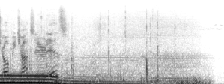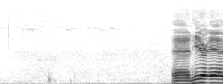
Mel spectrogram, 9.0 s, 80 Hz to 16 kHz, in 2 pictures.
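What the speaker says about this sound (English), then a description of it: "Now I hear a heavier truck coming through, another one of our trophy trucks." A heavy trophy truck roars past at the NORRA 500 off-road race, its loud engine note sweeping by and fading out, with a steady low rumble left before another engine swells back in near the end.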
